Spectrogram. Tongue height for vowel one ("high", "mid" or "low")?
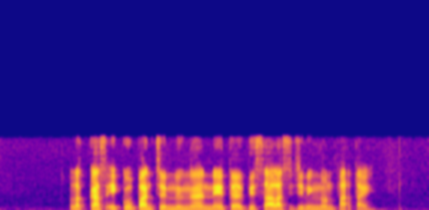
mid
